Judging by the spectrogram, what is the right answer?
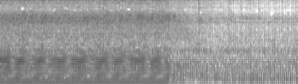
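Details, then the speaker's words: Craftsman two-stroke string trimmer after replacing broken fuel lines: a crisp high rev drops smoothly to a steady, even idle with no stumbling. It is running normally; only the idle speed may need adjusting. "luckily it seems to be running very well so i'm not going to make any adjustments at least until i do another start after it cools down"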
